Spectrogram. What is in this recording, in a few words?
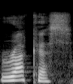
"ruckus", us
